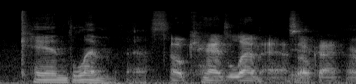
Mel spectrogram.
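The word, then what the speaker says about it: Candlemass: next review that you did, which was uh, Candelams. Yeah, it's actually pronounced Candlem.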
